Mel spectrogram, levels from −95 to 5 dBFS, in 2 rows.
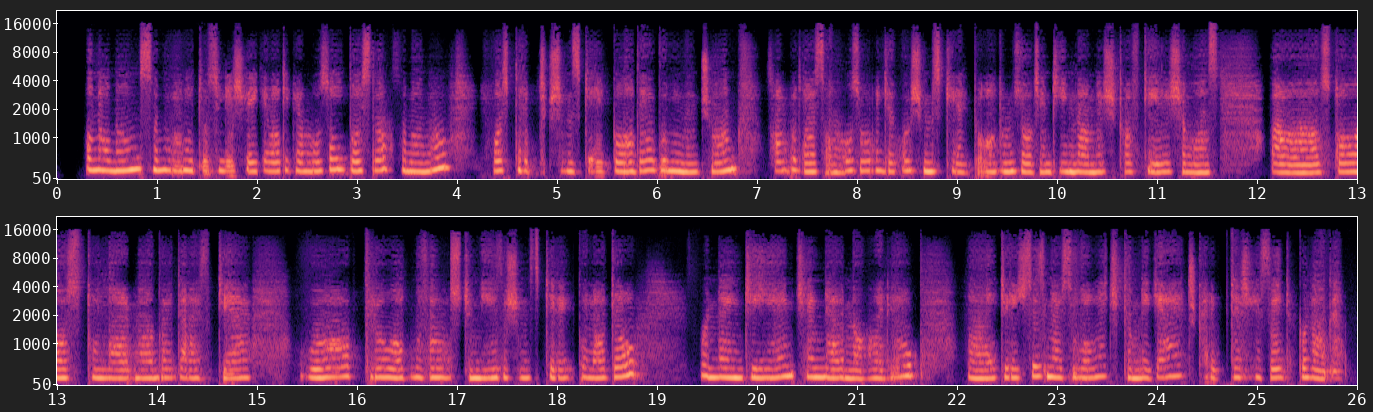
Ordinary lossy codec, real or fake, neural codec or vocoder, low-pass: MP3, 64 kbps; fake; codec, 44.1 kHz, 0.9 kbps, DAC; 19.8 kHz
